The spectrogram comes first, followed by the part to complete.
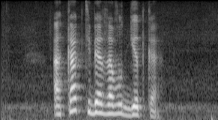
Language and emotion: Russian, positive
